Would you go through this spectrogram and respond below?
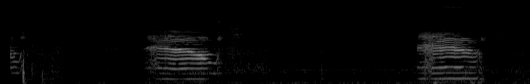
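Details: A 6.5-pound female calico cat gives two long, drawn-out, harmonic, wavering complaining meows a few seconds apart, expressing displeasure at her owner after he vacuumed.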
